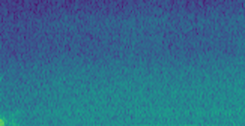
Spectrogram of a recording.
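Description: Steady, even hiss of a food steamer steaming fish fillets.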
